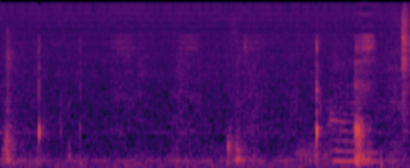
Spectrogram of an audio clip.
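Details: Awake, fed, just-dressed infant boy: soft, sharp, irregularly spaced hiccups, about four in four seconds, with faint babbling and room noise; hiccups.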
